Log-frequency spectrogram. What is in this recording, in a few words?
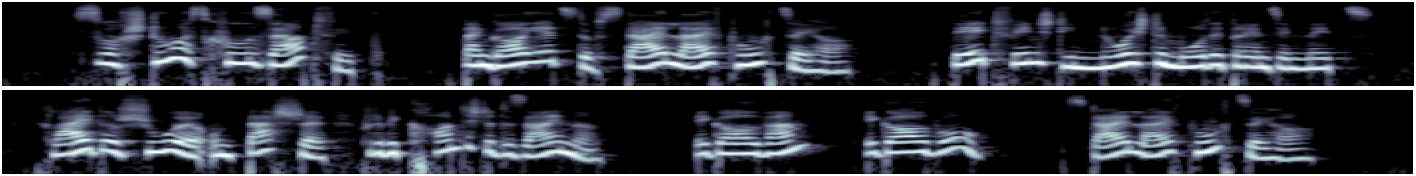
female swiss german commercial; english american german and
